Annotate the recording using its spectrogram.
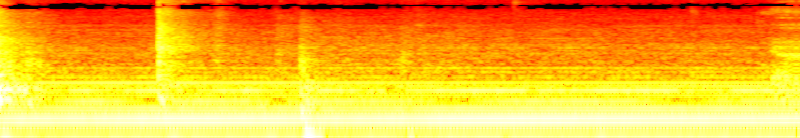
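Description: Background music with steady held tones, and three light knocks in the first two seconds as a spoon and measuring cup are worked in a jar of Nutella.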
